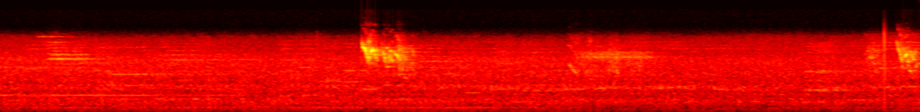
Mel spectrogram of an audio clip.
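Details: Home-bred budgerigars in Lahore, Pakistan, including fallow, red-eyed and spangle birds, give a few short, bright chirps over a steady background hum.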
